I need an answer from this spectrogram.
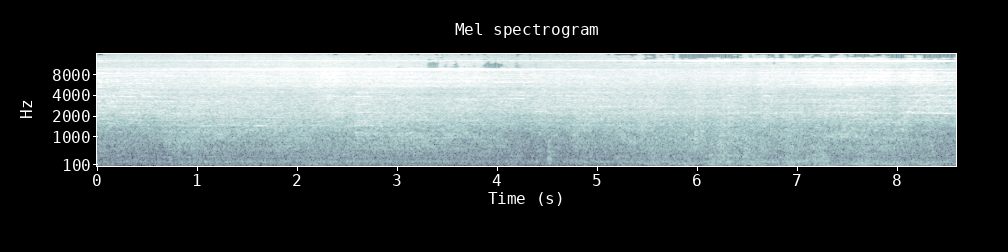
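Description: Train cars rolling past close by: a steady, loud rush of steel wheels on the rails.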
